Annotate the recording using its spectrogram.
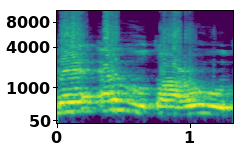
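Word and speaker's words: ولأوضعوا: O la diye yazılır, le diye okunur. La yazılır, le diye okunur. O la'nın altına da kasır yazar. Yani bunu la diye okuma, le diye oku.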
